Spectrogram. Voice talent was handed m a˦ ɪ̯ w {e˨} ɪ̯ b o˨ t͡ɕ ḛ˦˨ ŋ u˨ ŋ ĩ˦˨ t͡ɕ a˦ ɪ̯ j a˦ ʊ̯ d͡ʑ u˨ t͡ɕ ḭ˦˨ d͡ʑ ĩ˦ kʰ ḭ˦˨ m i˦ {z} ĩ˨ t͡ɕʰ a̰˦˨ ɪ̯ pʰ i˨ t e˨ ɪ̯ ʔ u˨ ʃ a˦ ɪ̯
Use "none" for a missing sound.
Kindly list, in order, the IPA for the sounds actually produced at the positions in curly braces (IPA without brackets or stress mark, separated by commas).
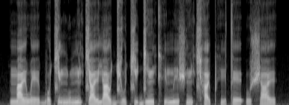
e˨, ʃ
